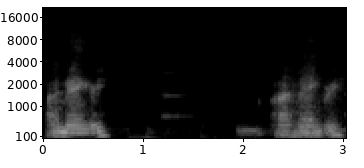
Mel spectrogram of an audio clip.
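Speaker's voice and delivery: low, very soft self-talk; hushed, low-pitched repeated phrase, just for yourself; saying it to oneself. Shown as a demonstration. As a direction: murmur it privately to yourself. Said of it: "you're saying it to yourself".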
